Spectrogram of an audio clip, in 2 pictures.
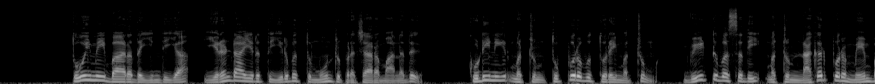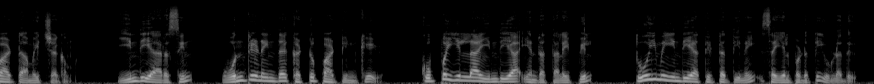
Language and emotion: Tamil, neutral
